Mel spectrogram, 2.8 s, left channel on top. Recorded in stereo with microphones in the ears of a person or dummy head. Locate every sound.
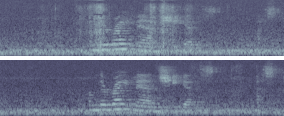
0.9 s a woman speaking: 55° right (ahead or behind), 9.5 m; by 2.8 s 50° right (ahead or behind), 8 m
